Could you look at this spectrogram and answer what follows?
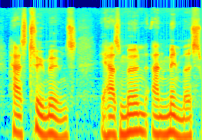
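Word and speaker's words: Mün: inevitably you probably will he's currently stood on moon that's spelled muu n and the U has an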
